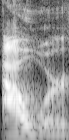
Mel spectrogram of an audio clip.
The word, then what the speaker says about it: hour: E queria mencionar, queria adicionar a mais uma palavra aqui, hour, que sempre tem duas sílabas, né, como hora em português, hour.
